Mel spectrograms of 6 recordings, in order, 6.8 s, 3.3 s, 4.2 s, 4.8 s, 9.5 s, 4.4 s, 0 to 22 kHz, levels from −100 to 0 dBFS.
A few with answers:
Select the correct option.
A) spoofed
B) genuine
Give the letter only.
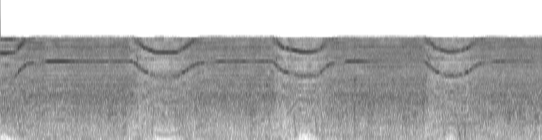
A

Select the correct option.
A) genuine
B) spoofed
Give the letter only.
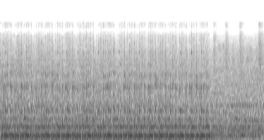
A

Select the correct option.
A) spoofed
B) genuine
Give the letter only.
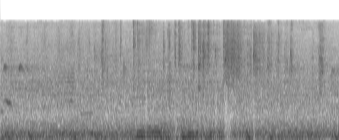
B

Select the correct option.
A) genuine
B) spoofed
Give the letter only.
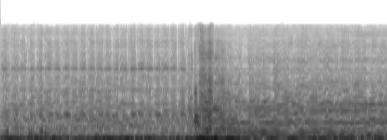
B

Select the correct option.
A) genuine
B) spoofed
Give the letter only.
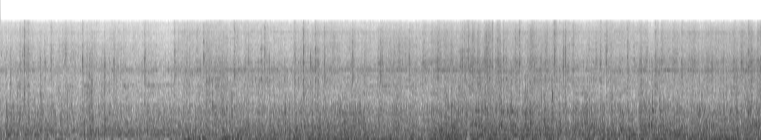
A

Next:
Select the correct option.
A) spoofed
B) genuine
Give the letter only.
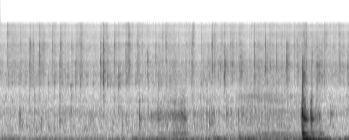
A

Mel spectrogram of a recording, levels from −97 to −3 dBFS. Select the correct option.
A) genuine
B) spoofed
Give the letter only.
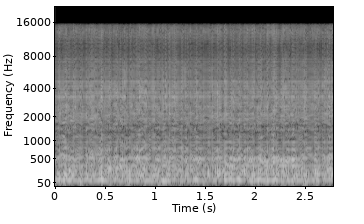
B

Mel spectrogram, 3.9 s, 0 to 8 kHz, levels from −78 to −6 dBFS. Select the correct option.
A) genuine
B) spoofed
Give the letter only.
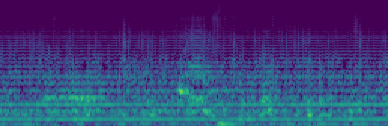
B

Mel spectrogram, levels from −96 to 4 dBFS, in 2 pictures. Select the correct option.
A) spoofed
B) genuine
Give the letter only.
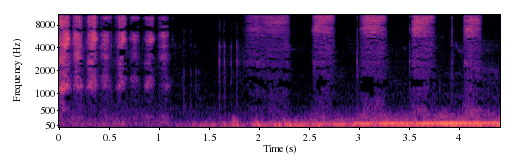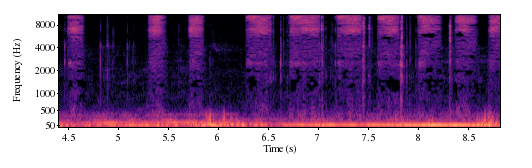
B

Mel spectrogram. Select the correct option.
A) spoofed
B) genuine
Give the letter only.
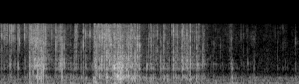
B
